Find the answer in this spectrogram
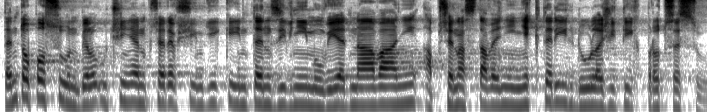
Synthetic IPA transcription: t̪ɛnt̪o̞po̞sunbɪlʔut͡ʃɪɲɛnpr̝̥ɛdɛfʃiːmɟiːkɪɪnt̪ɛnzɪvɲiːmuvɪjɛdnaːvaːɲiːʔapr̝̥ɛnast̪avɛɲiːɲɛkt̪ɛɾiːɣduːlɛʒɪt̪iːxpɾo̞t͡sɛsṵː

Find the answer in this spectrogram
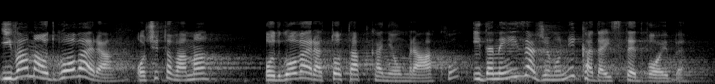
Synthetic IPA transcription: iʋamao̞d̪ɡo̞ʋaːɾao̞t͡ʃit̪o̞ʋama | od̪ɡo̞ʋaːɾat̪o̞ːt̪apkaɲe̞umɾaːkʰuid̪ane̞izaːd͡ʒe̞mo̞nikad̪aist̪e̞ːd̪ʋo̞jbe

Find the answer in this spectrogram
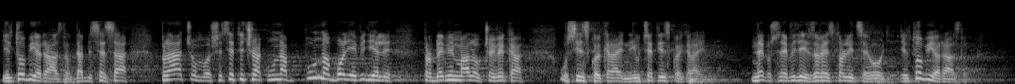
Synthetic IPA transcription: jelit̪obijo̞ɾaːzlˠoɡd̪abise̞sa | plˠaːt͡ʃoːmoʃeset̪it͡ʃuʋakuːnapuno̞bo̞lʲjeʋid̪je̞lipɾo̞bleːmimaːlˠo̞ɡ̚t͡ʃo̞ʋjekausiːnskojkɾaːjiniut̪et̪insko̞jkɾa̰ːjini | ne̞ɡoʃt̪oseʋid̪jelizo̞ʋe̞st̪o̞lit̪se̞o̞ːʋd̪jejelit̪oːbijo̞ɾaːzlo̰ɡ̥

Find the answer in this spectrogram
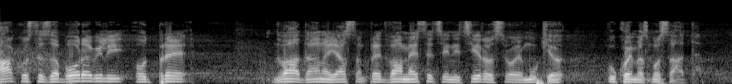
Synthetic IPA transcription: ako̞st̪e̞zabo̞ɾaʋilio̞d̪̚pɾe | d̪ʋaːd̪aːnajaːsampɾe̞d̪ʋaːmje̞set̪sainit̪siːɾaose̞o̞ʋe̞mukʲe | uko̞jimasmo̞sa̰ːd̪

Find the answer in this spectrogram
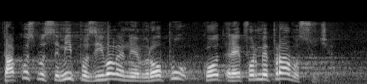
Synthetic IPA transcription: t̪ako̞smose̞miːpo̞ziːʋalinaeʋɾo̞ːpuko̞d̪ɾe̞fo̞ɾme̞pɾaʋo̞sud͡ʑa

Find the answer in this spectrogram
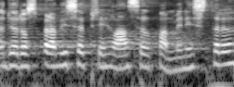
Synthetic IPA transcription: doɾospɾavɪsɛpr̝̥ɪɦlaːsɪlpanmɪnɪst̪ɾ

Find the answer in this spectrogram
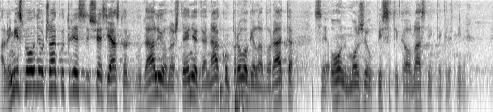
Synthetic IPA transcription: a̰limiːsmooːʋdjeut͡ʃlˠaːŋkut̪ɾiːd̪eset̪i̥ʃest̪jast̪oɾud̪aːlioʋlˠaʃt̪e̞ːɲed̪anaːko̞mpr̩ʋo̞ɡe̞labo̞ɾaːt̪a | se̞ʔo̞ːnmo̞ʒeupiːsat̪ikao̞ʋlˠaːst̪niknekɾet̪nine

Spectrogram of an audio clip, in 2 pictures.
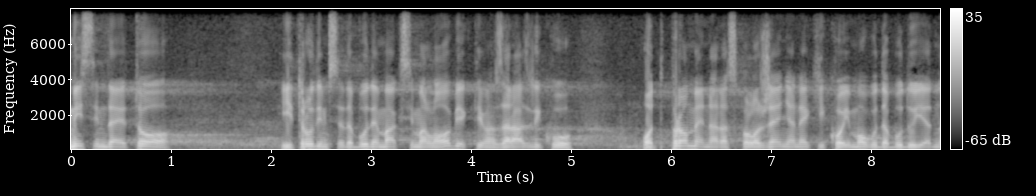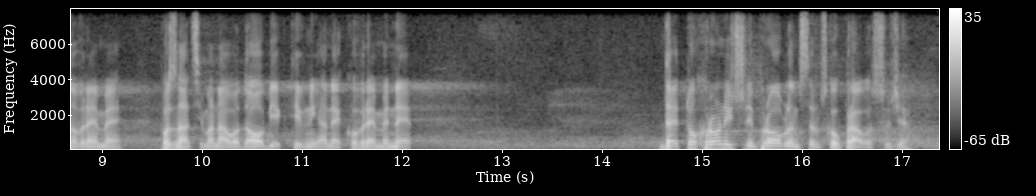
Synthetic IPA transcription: mislimd̪aje̞t̪o̞ː | it̪ɾuːd̪imse̞d̪abud̪e̞maksimalˠno̞o̞bje̞kt̪iʋanzaɾaːzliku | od̪pɾo̞me̞naɾaspo̞lo̞ʒe̞ːɲane̞kiko̞jimo̞ɡud̪abud̪uje̞d̪no̞ʋɾe̞ːme̞ | po̞znaːt̪simanaːʋo̞d̪ao̞bje̞kt̪iʋniane̞ko̞ʋɾe̞ːme̞ne | d̪aje̞t̪o̞ːxɾo̞nit͡ʃnipɾo̞ːble̞msr̩psko̞ɡ̚pɾaʋo̞sud͡ʑa

